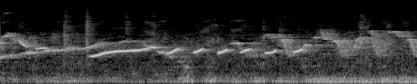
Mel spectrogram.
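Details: White-rumped shama singing: a long rising whistle, then a quick series of short, bright, upslurred whistled notes repeated about three times a second, over busy background noise and other sounds.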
